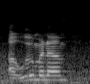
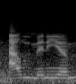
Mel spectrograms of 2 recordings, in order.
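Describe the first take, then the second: First: The word is said the American way. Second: The word is said the Australian way. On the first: "We would call it in America" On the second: "Here in Australia, it is"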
